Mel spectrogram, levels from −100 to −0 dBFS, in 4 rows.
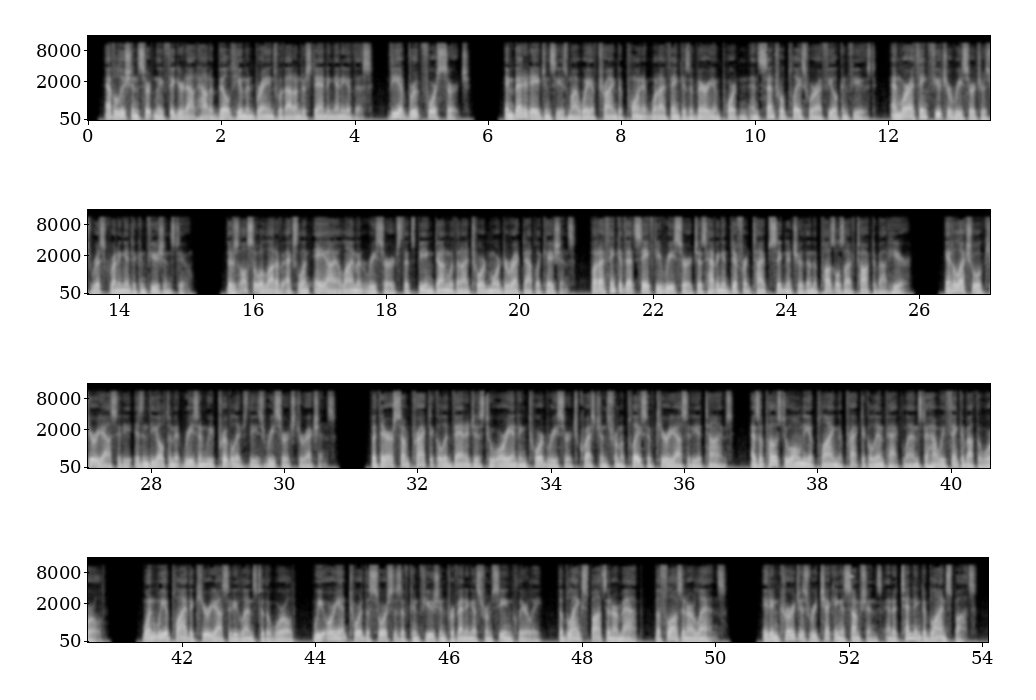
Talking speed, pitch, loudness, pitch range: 195 wpm, 95 Hz, -26 LUFS, 90-115 Hz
